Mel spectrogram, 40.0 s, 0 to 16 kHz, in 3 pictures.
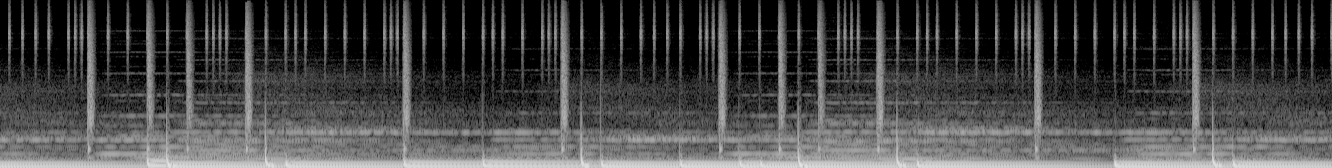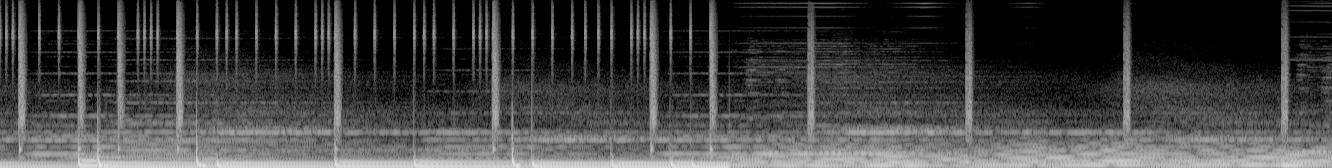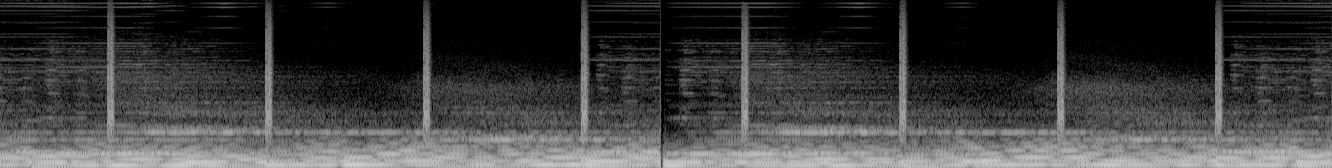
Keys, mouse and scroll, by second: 0.5-1.5 scroll down 2, 1.5 g, 3.9 r, 5.5 KP_0, 8.1 g, 14.0 KP_0, 16.8 KP_0, 18.8-22.9 drag, 22.9 KP_0, 25.2 KP_7, 28.1 shift+d, 30.4 r, 32.9 ctrl+z, 34.0 r, 37.3 click, 37.9 g.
